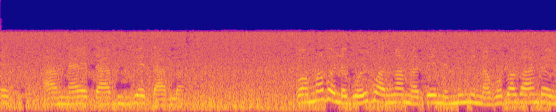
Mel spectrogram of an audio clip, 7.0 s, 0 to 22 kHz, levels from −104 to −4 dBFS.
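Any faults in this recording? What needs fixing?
Speech suppressed in double talk at 4.09–4.24 s, 4.50–4.54 s, 5.12–5.42 s and 5.79–6.28 s: the speech dips by about 5 dB, likely from the echo canceller treating overlapping talk as echo. Prevent this with better double-talk detection and gentler residual echo suppression.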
